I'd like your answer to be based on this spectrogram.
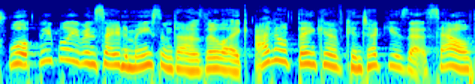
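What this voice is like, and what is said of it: Southern US accent. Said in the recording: “you have an accent”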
